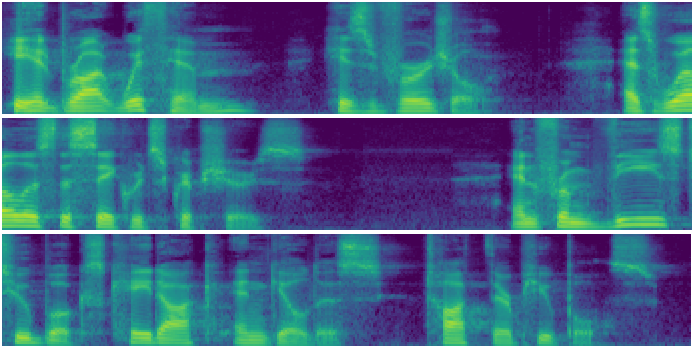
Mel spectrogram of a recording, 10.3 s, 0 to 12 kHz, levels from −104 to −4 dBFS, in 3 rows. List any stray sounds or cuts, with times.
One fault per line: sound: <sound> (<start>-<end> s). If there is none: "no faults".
no faults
